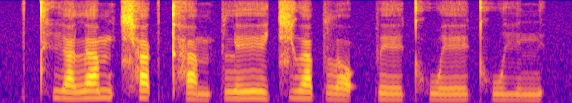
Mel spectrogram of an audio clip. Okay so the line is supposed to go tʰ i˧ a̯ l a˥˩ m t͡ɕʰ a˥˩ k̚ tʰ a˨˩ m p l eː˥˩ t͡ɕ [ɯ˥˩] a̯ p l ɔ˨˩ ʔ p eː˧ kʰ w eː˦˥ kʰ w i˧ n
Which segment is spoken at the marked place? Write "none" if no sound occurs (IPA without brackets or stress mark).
ɯ˥˩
